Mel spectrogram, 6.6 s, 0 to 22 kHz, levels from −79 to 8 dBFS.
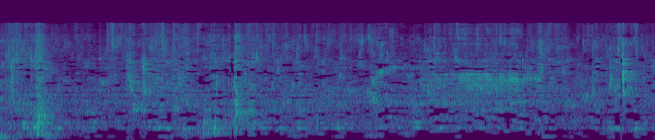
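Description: From start to finish the audio carries heavy damage of the kind HE-AAC compression likely leaves at a very low bitrate, consistent with roughly 12 kbps. Only the lower band is truly coded. The treble is copied up from below and shaped coarsely, so high detail sounds gritty and metallic rather than natural. A spectrogram would show smeared, blocky upper bands that repeat lower patterns, and nothing above 11.1 kHz.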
